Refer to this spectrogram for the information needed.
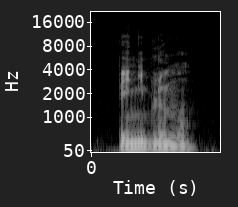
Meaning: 1. horribly; awfully 2. with great difficulty
- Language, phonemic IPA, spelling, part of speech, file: French, /pe.ni.blə.mɑ̃/, péniblement, adverb, Fr-péniblement.ogg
